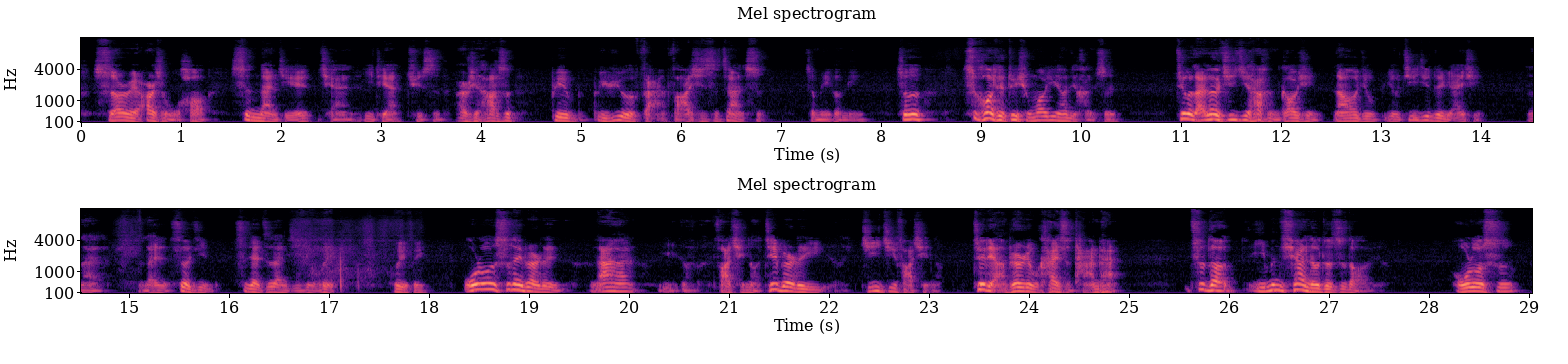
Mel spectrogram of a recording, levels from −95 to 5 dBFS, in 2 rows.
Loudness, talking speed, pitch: -29 LUFS, 245 characters per minute, 125 Hz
